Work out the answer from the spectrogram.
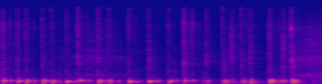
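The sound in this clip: Quick, steady typing on a computer keyboard: many crisp keystrokes in an uneven but continuous rhythm, alone and at moderate loudness.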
